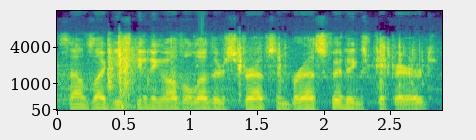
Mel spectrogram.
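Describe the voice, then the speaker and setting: A man's voice: fairly low pitch, brisk, very noisy. A man riffing over a radio show as a comic commentator, bawdy and mock-dramatic. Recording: slightly dull audio, loud music behind.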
